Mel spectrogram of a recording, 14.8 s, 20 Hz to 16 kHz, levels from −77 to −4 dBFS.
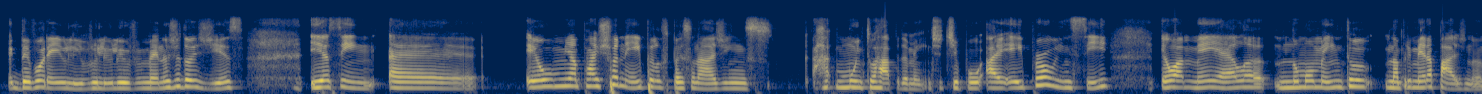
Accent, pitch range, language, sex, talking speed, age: Brazilian, 185-215 Hz, Portuguese, female, 140 wpm, 10-29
